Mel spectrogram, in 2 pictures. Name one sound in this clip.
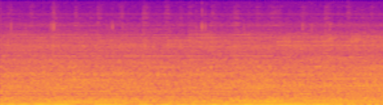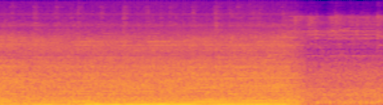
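A car engine hums steadily while driving on a road.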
